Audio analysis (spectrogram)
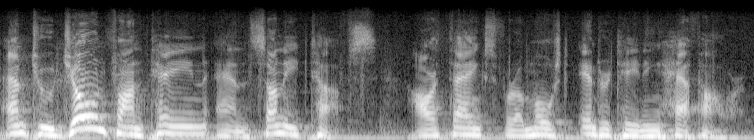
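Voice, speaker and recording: Animated male 1940s radio host. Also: fairly high pitch, measured pace, lo-fi sound. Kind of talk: 1940s radio show hosting, formal sign-off. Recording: old radio recording with faint noise.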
